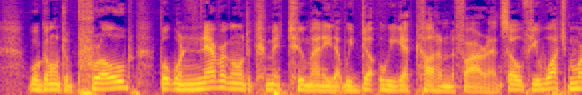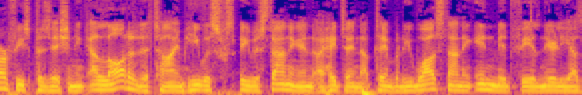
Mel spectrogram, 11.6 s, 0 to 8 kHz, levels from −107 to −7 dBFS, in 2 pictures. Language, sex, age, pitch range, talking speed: English, male, 30-49, 95-125 Hz, 265 wpm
